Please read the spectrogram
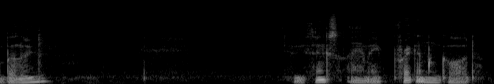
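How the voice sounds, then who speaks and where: A man speaks at a very slow pace in a fairly low voice, with light background noise behind him. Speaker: ASMR creator. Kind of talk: soft casual ramble while writing.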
